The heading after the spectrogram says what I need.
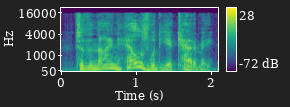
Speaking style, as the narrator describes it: Drizzt spat

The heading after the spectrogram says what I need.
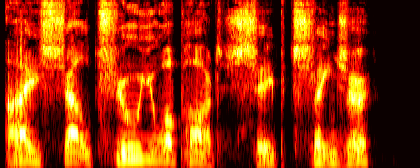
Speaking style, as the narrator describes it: The dragon bellowed

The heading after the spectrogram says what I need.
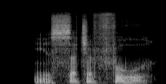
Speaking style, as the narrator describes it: the Archmage muttered under his breath

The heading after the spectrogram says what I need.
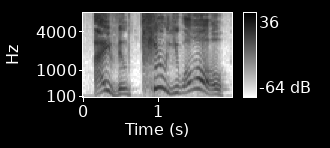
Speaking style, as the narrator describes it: cried the unseen wizard

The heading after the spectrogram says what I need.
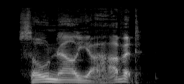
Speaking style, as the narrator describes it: Bruner said to her roughly

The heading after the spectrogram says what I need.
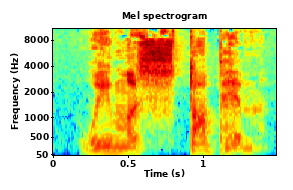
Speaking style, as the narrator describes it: he snarled at Laval

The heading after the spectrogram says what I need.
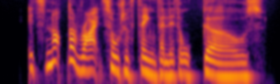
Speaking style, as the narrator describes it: snapped the barman's wife

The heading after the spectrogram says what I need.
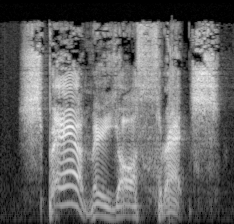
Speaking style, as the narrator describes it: Benray screamed, her thin neck seeming even scrawnier with her jaws so tightened and jutting forward

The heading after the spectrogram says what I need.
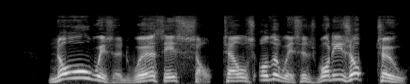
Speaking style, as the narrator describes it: snapped the lecturer

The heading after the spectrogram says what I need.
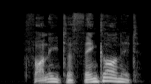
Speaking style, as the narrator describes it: Brunner said dryly

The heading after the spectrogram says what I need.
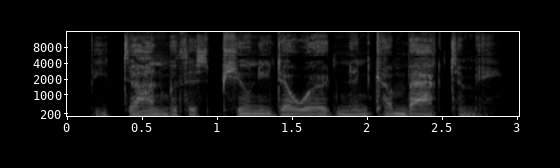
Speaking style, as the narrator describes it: she whispered again

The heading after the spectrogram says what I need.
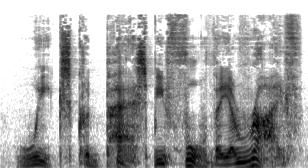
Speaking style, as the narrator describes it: Trevi spat

